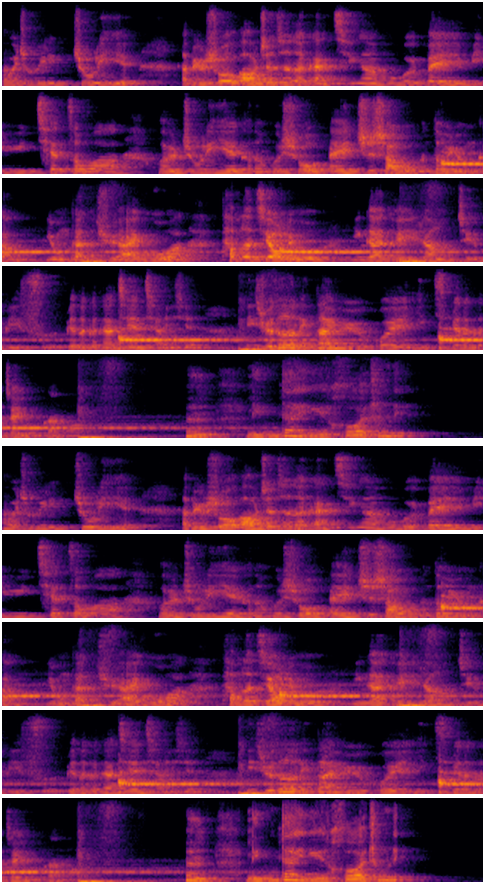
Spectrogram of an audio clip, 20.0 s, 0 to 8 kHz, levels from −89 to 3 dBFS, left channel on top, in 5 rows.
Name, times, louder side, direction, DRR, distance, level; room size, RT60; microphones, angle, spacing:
voice 1, 0.0-16.8, left 2 dB, 55° left, 0 dB, 1.6 m, -32 dB
sound 1, 7.7-9.7 10.3-12.4 13.0-15.3 15.7-17.7, left 1 dB, 20° right, 0.9 m, -30 dB
voice 2, 17.6-19.3, right 3 dB, 80° right, 6 dB, 0.7 m, -30 dB
9.5 x 3.5 x 5.5 m, 0.72 s
head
